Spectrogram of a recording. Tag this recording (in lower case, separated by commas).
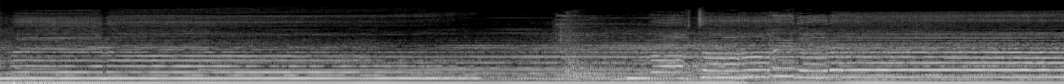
music, mantra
